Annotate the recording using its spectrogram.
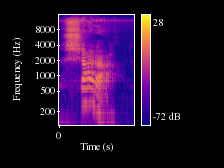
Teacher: Perceba que a sua última sílaba é a mais forte. Quando você vai pronunciar, você pronuncia a última sílaba com mais entonação. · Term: palavra oxítona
